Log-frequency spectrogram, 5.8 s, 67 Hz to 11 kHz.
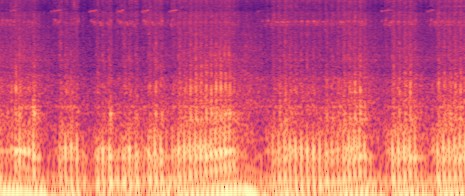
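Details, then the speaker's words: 1956 VW Bug flat-four with replacement 40mm IDF-style carbs, driver's-side carb adjustment screws disconnected so only the passenger-side carb feeds it: lumpy, uneven low chuff with a stumbling beat, running poorly on two cylinders. "well she's running she ain't running good and i don't really recommend doing this but just for example i still have nothing going on on any of the adjustment screws over here on the driver's side carburetor"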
